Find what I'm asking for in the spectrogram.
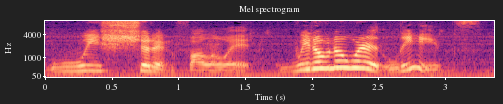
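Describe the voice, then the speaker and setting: A sceptical young woman wanderer played by an actress, high-voiced and lively in pitch. She is dry and suspicious, the sensible one in a radio drama, with faint noise behind her. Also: a little slow, full character voice. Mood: anxious. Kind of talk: audio drama acting.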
